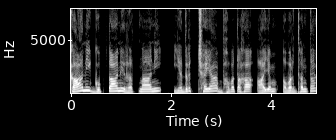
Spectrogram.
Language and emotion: Sanskrit, surprised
